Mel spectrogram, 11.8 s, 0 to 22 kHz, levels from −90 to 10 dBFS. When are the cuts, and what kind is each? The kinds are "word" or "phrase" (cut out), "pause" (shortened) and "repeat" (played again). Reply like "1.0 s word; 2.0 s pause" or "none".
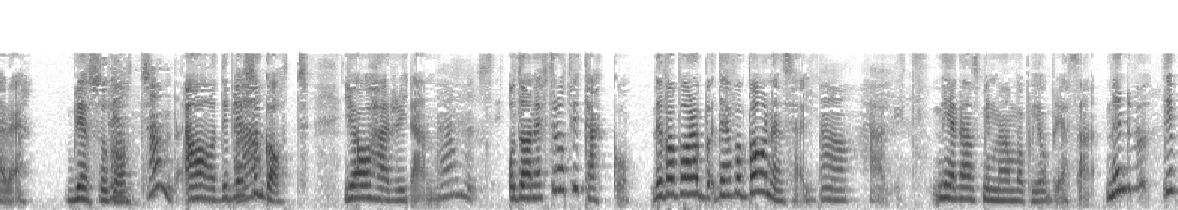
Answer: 4.1 s word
